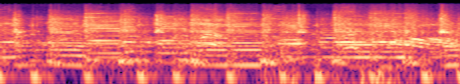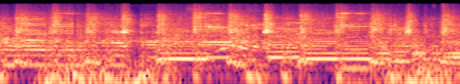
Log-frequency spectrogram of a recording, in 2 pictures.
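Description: Borana-style dance music led by a plucked guitar playing a quick melodic line over a steady bass beat.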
